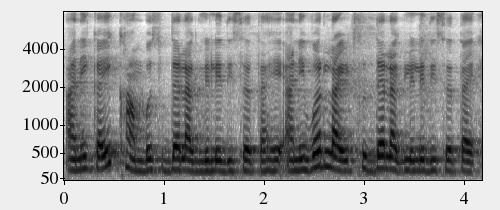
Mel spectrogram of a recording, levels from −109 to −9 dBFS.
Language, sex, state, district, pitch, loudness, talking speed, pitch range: Marathi, female, Maharashtra, Washim, 195 Hz, -16 LUFS, 185 wpm, 190-210 Hz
